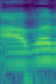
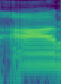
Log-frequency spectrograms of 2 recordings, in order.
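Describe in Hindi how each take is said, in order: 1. इसे दो अक्षरों में बोला जाता है, ow-er। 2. इसे एक अक्षर में बोला जाता है, ar। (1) "ये आवर नहीं होता" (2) "आर होता है"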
